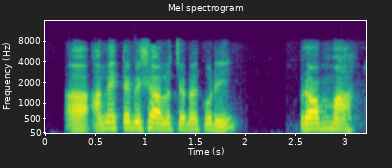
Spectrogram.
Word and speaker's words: ব্রহ্মা: ব্রহ্মা এই যে আমরা বাংলায় বলি ব্রহ্মা। এখানে কিন্তু আছে কি? হ আর ম তারপর আকার ব্রাহমা। এভাবে করে উচ্চারণ করলে এটা হচ্ছে পারফেক্ট।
